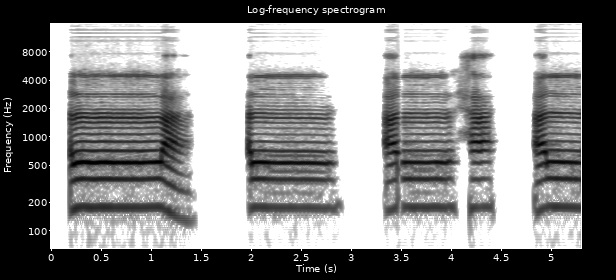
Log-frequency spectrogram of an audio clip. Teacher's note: Kalau lam, ujungnya nempel utuh, kemudian angin, udara keluar dari samping-sampingnya. Atau suara dari sampingnya.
